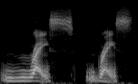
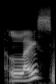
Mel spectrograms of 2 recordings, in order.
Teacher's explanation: When I make the L sound for lice, lice, my tongue is touching the top of my mouth, lice, and my my tongue is behind my teeth, my upper row of teeth.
